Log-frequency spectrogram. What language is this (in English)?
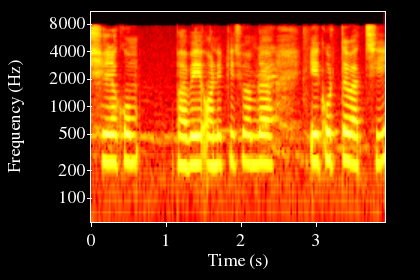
Bangla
